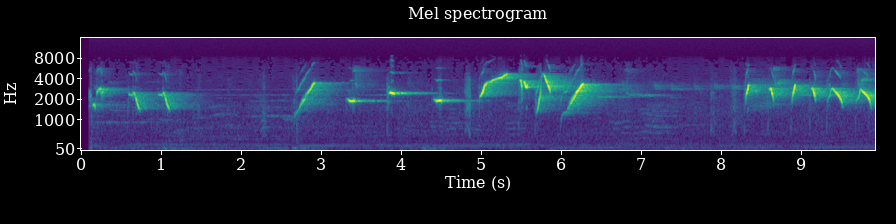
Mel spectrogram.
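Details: Greater green leafbird from Alas Purwo, a caged contest-ready bird singing agitatedly: clear whistled phrases with falling slurs and rising sweeps, long level notes, then a fast run of repeated downslurred whistles near the end.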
